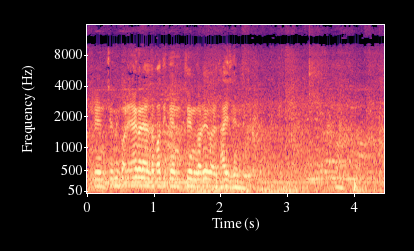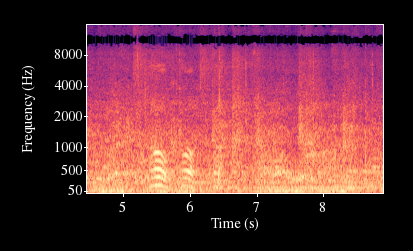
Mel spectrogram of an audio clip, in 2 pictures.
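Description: Footsteps patter on stone stairs.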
